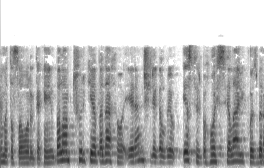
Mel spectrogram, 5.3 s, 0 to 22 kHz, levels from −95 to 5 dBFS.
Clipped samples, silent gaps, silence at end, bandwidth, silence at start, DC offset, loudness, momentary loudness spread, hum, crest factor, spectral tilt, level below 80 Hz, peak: under 0.1%; none; 0 s; 7.4 kHz; 0 s; under 0.1%; -21 LUFS; 5 LU; none; 16 dB; -4 dB/octave; -68 dBFS; -6 dBFS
